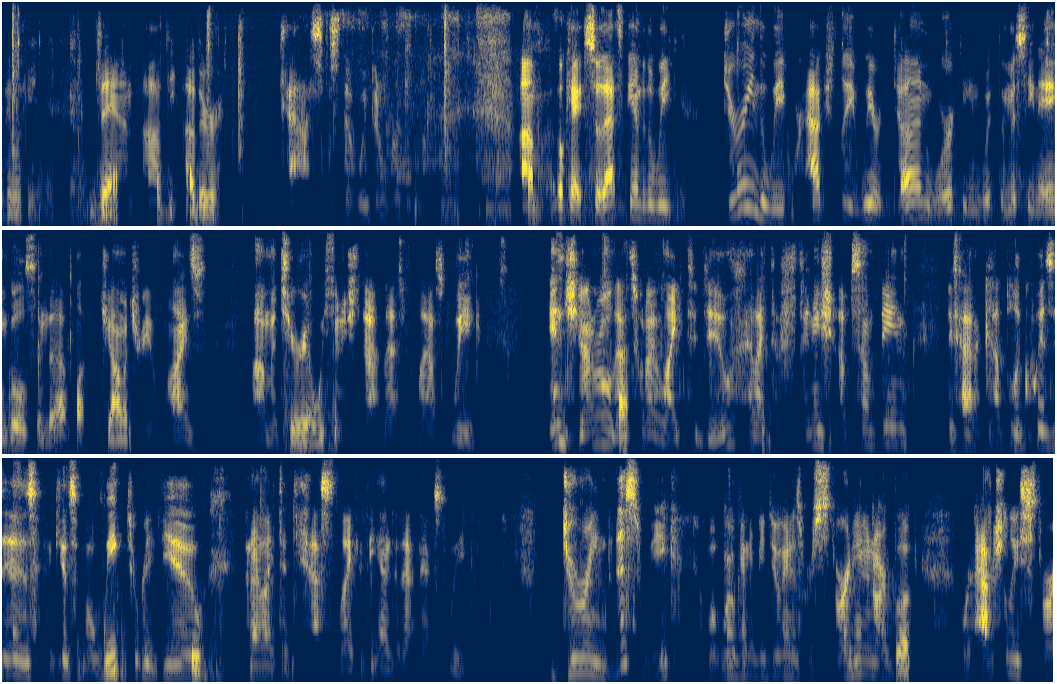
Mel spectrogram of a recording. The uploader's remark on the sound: It was recorded while I was walking. Apologies for sound quality.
